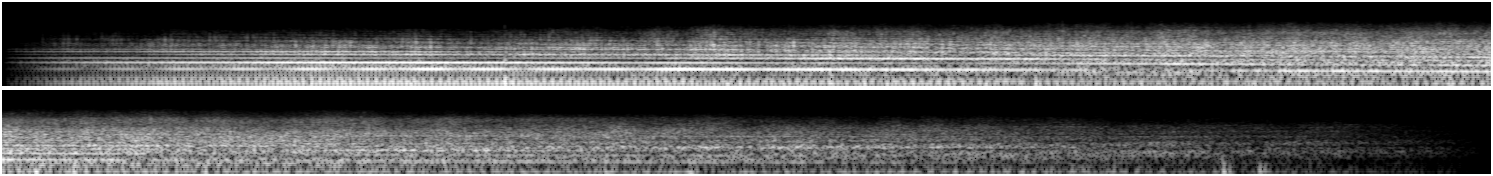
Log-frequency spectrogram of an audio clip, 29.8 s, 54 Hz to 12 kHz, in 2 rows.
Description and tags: Helicopter flyby
A helicopter flying by (right to left channel). Recorded with Zoom H1
flyby, fly, aircraft, chopper, flying, helicopter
